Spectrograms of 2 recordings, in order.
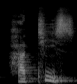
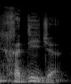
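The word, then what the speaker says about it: Hatice: I would say Hatis for that. No, it's actually Khadija.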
